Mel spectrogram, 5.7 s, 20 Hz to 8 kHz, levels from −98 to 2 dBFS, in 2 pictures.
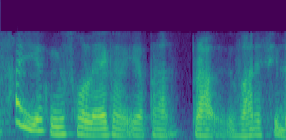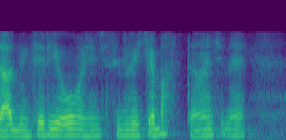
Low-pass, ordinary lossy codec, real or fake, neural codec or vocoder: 7.2 kHz; AAC, 16 kbps; real; none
